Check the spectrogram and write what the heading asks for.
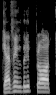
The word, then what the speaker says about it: Kevin Ploth: Kevin Ploth is I correct if I pronounce right, right?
